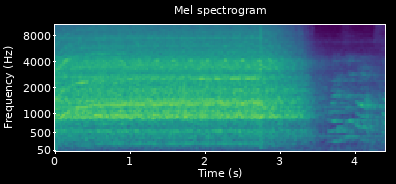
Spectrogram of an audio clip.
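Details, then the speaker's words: Mitsubishi Evo X engine cranked for oil priming with spark plugs, coil and crank sensor removed: fast, even starter whir with no compression pulses, spinning freely; normal with no compression. "normal because there's no spark plugs there's no compression we're just free spinning the motor"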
